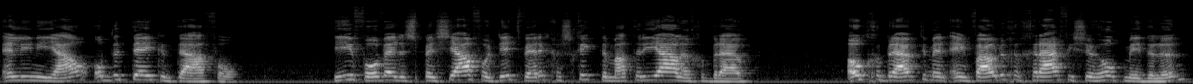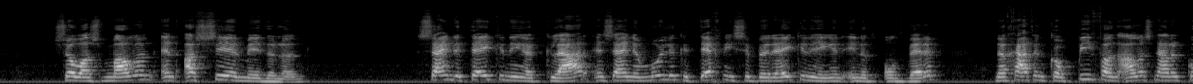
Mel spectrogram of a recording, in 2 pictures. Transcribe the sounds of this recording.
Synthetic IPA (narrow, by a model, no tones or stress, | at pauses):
ʔɛnliniaːlˠɔb̚dətejkəntaːfəlˠ | ɦiːɹvoːrʋɛɹdənspejʃaːlˠvʊːɹdɪtʋɛrkχəsχɪk̚təmatəriaːlənχəbrœɥk̚t | ʔowkχəbrœɥk̚təmɛnʔejnvɑwdəɣəχraːfisəɦɵlˠpmɪdələn | z̥owɑlˠsmɑnənɛnɑrsɪːrmɪdələn | z̥ɛjndətejkənɪŋəklaːrɛ̰nzɛjnəmujləkətɛχnisəbərejkənɪŋənɪ̰nɦətɔntʋɛrp | dɑnχaːtənkopivɑnɑ̰ləsnaːɾənk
